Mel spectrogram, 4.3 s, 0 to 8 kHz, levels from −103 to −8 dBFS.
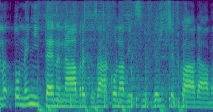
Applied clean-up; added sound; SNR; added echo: none; Drum / Drum kit; 10 dB; none.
